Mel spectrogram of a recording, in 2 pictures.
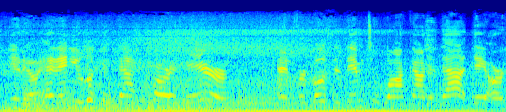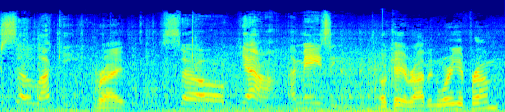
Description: A person talks while a motor rumbles on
